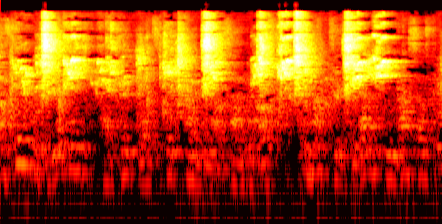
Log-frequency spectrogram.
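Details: Kept budgerigars give rhythmic bursts of shrill, scratchy chirping roughly every half second, separated by short quieter gaps, a faint low murmur beneath.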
